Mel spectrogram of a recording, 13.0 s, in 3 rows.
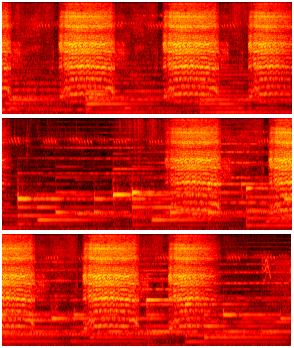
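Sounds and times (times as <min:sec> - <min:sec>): animal bleating: 0:00.0 - 0:04.5, 0:06.8 - 0:12.0
background music: 0:00.0 - 0:13.0.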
